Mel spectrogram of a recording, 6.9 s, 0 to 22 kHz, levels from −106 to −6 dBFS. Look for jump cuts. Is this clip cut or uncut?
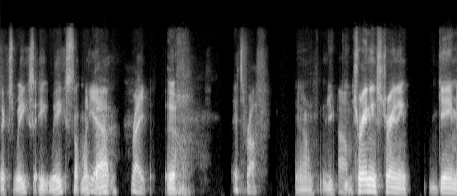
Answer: uncut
